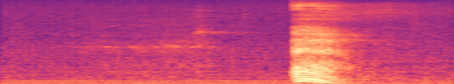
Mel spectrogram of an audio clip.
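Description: A man clears his throat once, briefly, about one and a half seconds in, over a faint steady low hum.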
